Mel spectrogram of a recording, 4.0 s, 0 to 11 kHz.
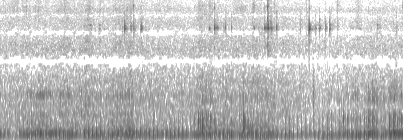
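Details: Continuous rumbling purr from an 18-day-old Siamese kitten in Bas-Saint-Laurent, with even, rapid pulses and a few soft rustles, over a steady faint background hum.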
